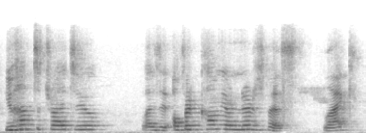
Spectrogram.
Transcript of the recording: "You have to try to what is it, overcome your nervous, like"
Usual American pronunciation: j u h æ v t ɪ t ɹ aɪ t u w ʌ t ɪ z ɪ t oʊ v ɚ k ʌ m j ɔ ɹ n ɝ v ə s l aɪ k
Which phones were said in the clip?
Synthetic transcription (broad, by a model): j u h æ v t ɪ t ɹ aɪ t u w ʌ t ɪ z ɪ t oʊ v ɚ k ʌ m j ɔ ɹ n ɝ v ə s l aɪ k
